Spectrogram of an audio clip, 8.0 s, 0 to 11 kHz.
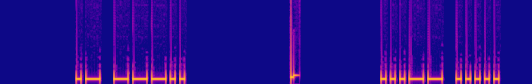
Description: Morse code, heard as a keyed tone, about 17 wpm, 700 Hz. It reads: A8 35
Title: Common Cut Numbers - 2-Digit 17wpm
